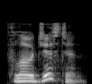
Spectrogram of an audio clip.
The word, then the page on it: phlogiston: British English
